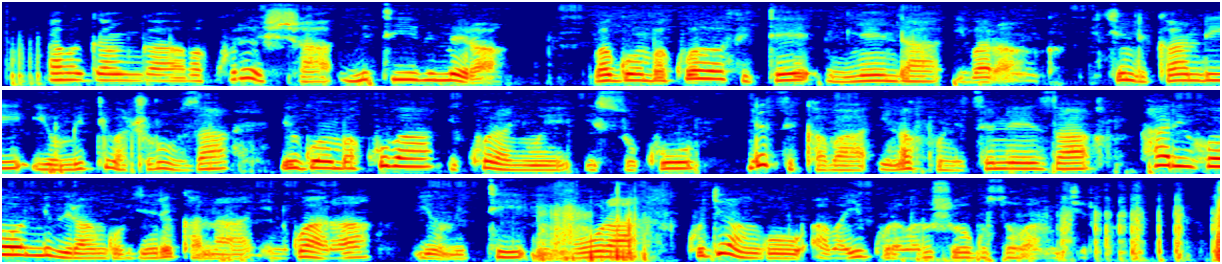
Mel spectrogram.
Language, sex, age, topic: Kinyarwanda, male, 25-35, health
